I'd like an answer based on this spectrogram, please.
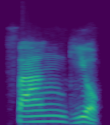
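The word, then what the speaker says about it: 쌍기역: ada dua seperti ini ini namanya adalah sanggok ini ada namanya nih sang Giok ini kalau anda bisa baca ini dibacanya sang ini Gi ini Yok benar enggak benar ya sanggyok sanggyok ini bunyinya adalah Kaka Artinya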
